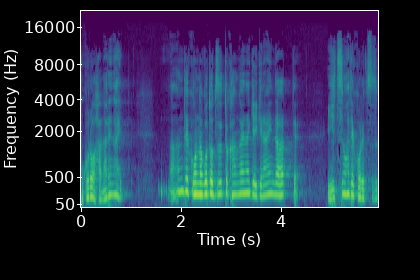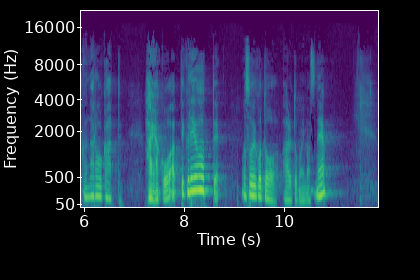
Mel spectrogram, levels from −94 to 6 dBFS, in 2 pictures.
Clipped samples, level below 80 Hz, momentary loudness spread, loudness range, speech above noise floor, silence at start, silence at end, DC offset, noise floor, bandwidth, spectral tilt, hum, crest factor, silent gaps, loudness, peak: under 0.1%; -54 dBFS; 17 LU; 5 LU; 37 dB; 0 s; 1 s; under 0.1%; -58 dBFS; 13.5 kHz; -7 dB/octave; none; 18 dB; none; -22 LUFS; -4 dBFS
